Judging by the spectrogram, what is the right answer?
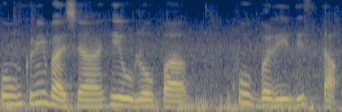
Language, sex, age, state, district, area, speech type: Goan Konkani, female, 30-45, Goa, Ponda, rural, spontaneous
